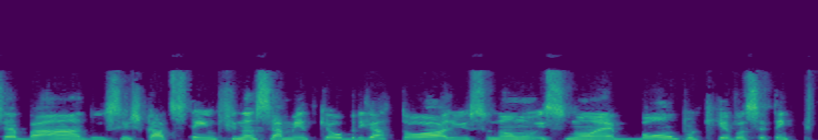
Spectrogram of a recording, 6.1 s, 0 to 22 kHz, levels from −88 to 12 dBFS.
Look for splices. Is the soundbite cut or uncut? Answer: uncut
